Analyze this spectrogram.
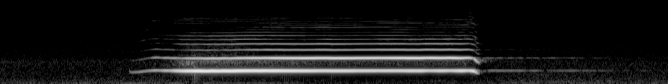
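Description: A man's loud holler through cupped hands, one long call held at a single steady pitch for about three and a half seconds that drops off sharply at the end.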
